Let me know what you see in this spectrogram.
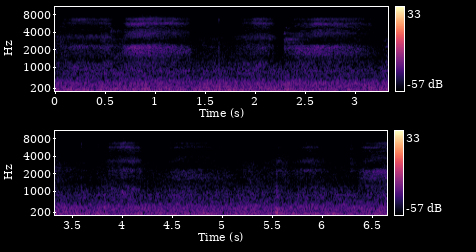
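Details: Infant snoring: soft, rhythmic, noisy breaths with a faint rattle, about seven in under seven seconds, over steady low room hum.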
